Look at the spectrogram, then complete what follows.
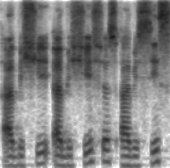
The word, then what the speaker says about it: abscissas: E aí eu passei para vocês também o eixo das abscissas, né? Que é a pronúncia correta.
